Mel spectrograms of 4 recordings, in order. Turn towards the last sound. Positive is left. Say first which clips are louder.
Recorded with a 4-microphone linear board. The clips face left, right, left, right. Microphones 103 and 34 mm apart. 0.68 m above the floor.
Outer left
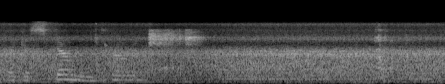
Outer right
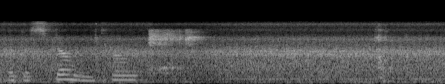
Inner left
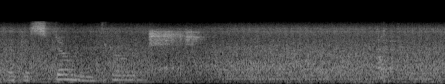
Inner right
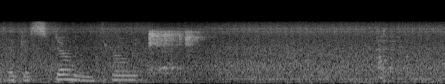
# even, inner right 2 dB
turn(degrees=-55)  # may be behind; listen again after turning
